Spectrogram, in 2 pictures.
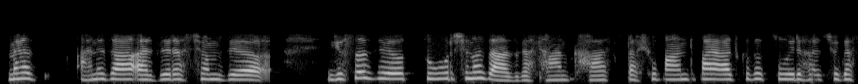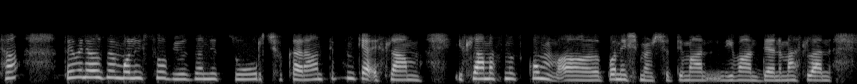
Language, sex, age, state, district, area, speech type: Kashmiri, female, 18-30, Jammu and Kashmir, Bandipora, rural, conversation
